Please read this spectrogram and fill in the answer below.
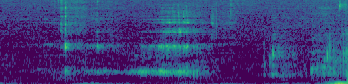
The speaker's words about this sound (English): I'm taking a sip of beer.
